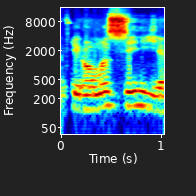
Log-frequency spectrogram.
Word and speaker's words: quiromancia: Tudo que termina em ancia tem a sílaba tônica si. Cartomancia, quiromancia, melancia, tá bom?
